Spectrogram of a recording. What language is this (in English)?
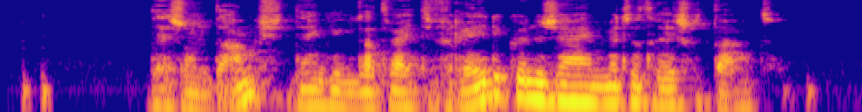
Dutch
